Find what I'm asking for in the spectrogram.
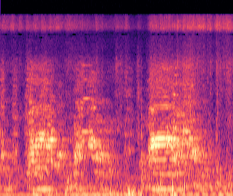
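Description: Ducks and muscovy ducks give two drawn-out, nasal honking calls nearby, with a short break between them.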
